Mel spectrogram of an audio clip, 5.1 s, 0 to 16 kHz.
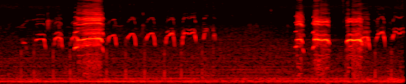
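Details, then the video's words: Chattering osprey at its nest during the evening meal, Charlo, 15 July 2019, 4:30pm MDT. Quick strings of rising-falling whistled chirps alternate with loud, rasping squeals, and a constant low electrical hum runs underneath. "Charlotte chats through dinner - Charlo osprey nest"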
